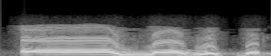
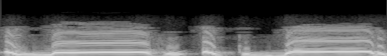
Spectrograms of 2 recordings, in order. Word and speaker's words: اللہ اکبر: طرف نشاندہی کی گئی، اللہ اکبر یا اللہ اکبار کر کے، تو یہ ایسی غلطیاں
